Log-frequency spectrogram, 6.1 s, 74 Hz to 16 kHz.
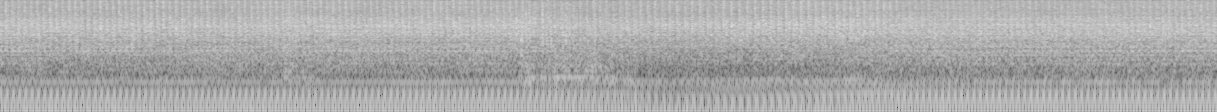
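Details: Yardman 21-inch snowblower 31A-285-452 with a 5 hp Tecumseh engine, sat unrun for years, cold start after revival with a 4L350 belt: a steady, even low chug with no misses or knocks. It runs normally.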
